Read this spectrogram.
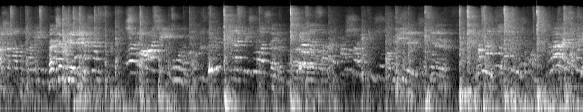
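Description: A ball thumps as children bat it with their hands.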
